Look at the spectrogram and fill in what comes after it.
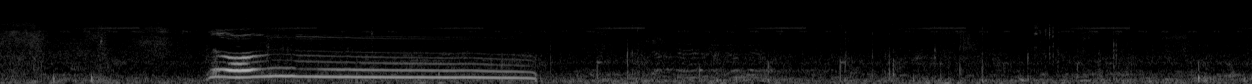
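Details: Street cat protecting its meal from being taken, letting out one sustained harmonic moan lasting about three seconds that dips slightly at the start and then slowly falls, followed by quiet background noise.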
